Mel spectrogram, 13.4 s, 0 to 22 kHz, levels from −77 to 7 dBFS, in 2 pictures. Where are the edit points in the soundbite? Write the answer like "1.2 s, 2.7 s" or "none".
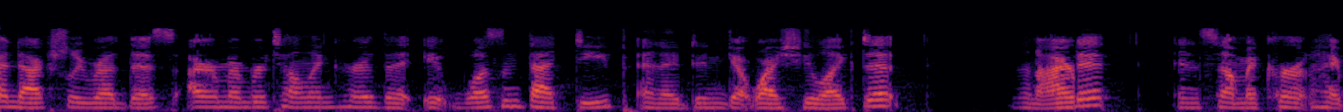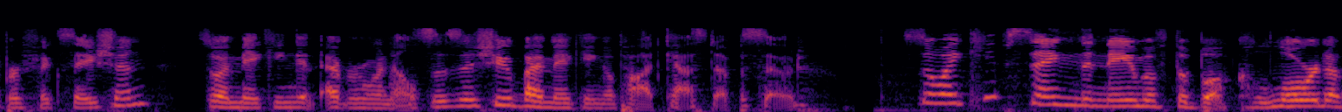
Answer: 5.4 s

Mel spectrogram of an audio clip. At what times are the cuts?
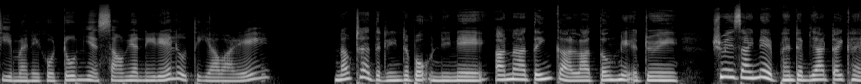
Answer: none

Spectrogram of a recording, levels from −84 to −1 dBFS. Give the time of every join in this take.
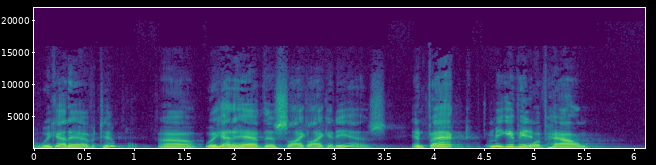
1.1 s, 1.7 s, 2.7 s, 4.4 s, 4.9 s

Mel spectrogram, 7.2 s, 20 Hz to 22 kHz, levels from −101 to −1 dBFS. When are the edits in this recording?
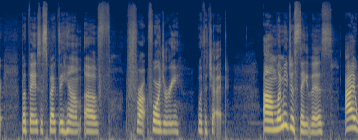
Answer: none

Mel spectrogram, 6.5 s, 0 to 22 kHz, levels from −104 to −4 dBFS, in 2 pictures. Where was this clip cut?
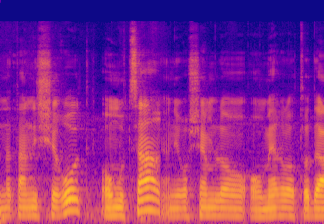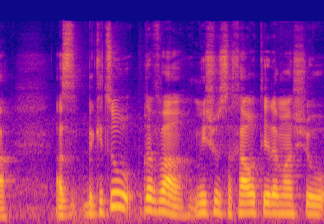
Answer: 0.9 s, 1.6 s, 4.7 s

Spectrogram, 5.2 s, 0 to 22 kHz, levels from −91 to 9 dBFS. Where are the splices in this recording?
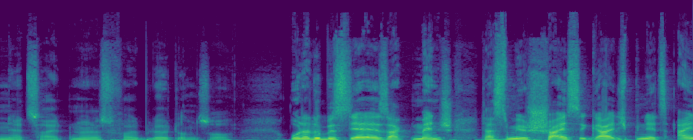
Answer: none

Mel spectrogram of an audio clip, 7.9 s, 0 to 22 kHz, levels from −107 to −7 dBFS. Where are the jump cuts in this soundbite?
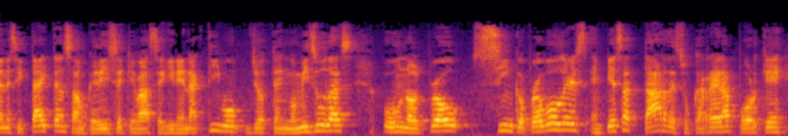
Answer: none

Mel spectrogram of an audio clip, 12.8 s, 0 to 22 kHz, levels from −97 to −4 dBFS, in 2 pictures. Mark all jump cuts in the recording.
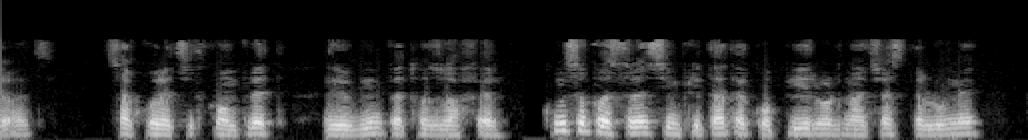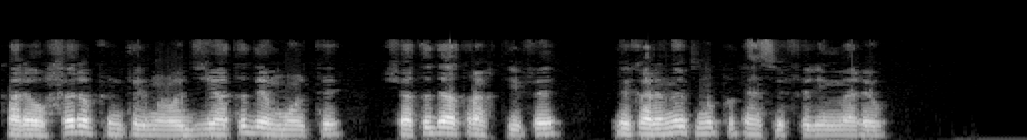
2.0 s, 3.3 s, 10.7 s

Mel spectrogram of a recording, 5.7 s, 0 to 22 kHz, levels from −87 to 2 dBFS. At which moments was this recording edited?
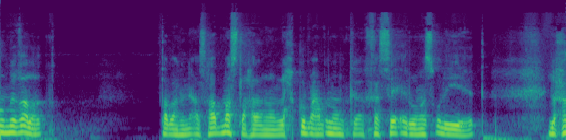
3.2 s

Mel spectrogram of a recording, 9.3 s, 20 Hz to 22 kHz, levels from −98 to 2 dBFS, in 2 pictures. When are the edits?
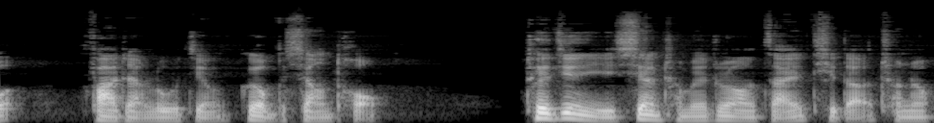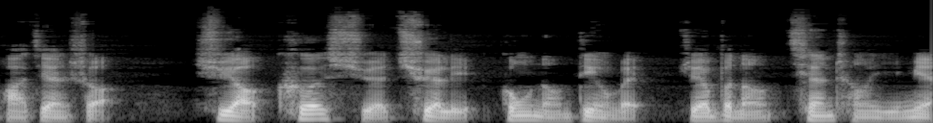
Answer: none

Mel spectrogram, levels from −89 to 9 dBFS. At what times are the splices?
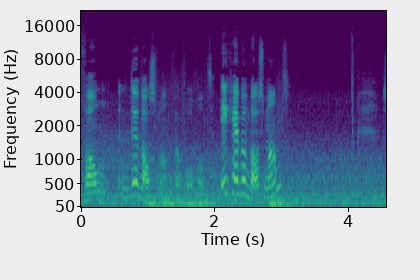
none

